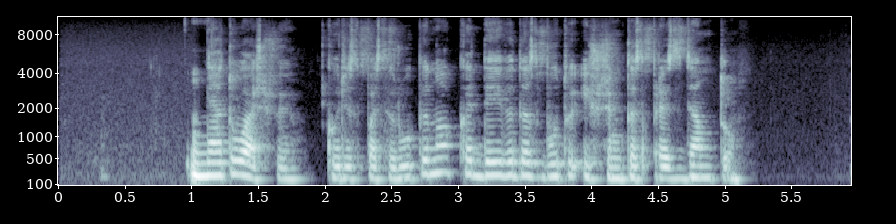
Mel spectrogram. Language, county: Lithuanian, Vilnius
